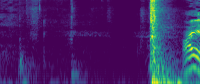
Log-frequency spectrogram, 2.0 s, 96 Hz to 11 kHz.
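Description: Driver's door of a 1990 Ford Mustang LX slammed shut: one heavy thud about one and a half seconds in.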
